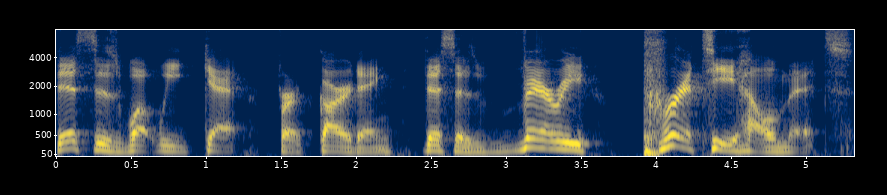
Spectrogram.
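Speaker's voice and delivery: put-on ogre guard voice, words stretched out. Voicing an ogre guard tapping his fancy helmet: ogre voice. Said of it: "taps on his, uh, really fancy plumed helmet and says".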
